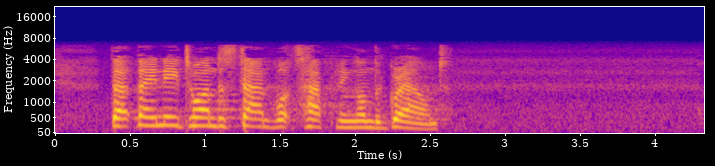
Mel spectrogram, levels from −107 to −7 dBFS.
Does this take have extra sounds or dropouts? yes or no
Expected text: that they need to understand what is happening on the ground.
no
